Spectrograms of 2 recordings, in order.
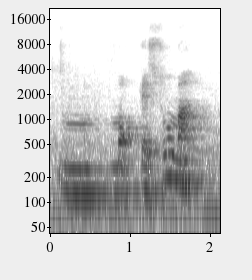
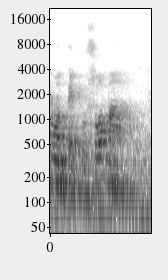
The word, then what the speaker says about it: Moctezuma: un poco diferente, pero así como los españoles luego no eran muy buenos pronunciando el náhuatl, quizá por eso le decían al emperador que encontraron aquí cuando llegaron a Moctezuma, le decían Montecuzoma. Y los gringos están peor. Los gringos decían Montezuma. Está hasta en la canción,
